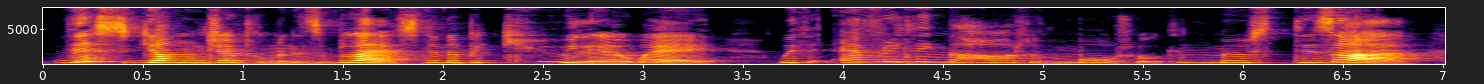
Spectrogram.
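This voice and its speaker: A woman's voice: sits high, expressive, fairly bright tone, soft background music. A woman voicing a pompous, sanctimonious clergyman reading out his formal letter in a dramatised audiobook. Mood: cautioning. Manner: pompous, formal, deliberate emphasis.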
